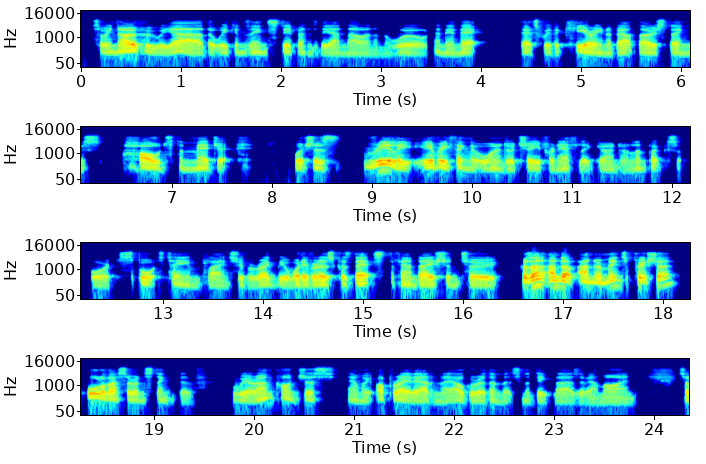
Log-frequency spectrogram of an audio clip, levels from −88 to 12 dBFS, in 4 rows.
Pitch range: 85-105 Hz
